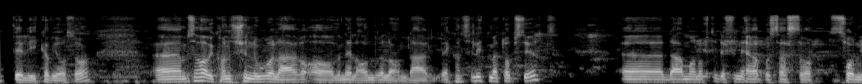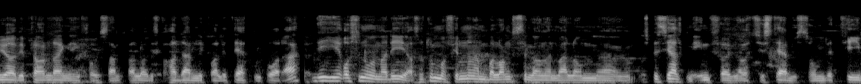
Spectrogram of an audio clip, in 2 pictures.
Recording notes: A glimpse of the world's largest tradeshow on education technology. Recorded at the tradeshow last year.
